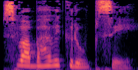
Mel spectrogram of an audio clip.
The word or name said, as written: स्वाभाविक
